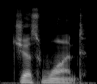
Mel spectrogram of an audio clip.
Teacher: the speaker doesn't pronounce the T sound in either word. Not in just and not in wanted. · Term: consonant reduction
